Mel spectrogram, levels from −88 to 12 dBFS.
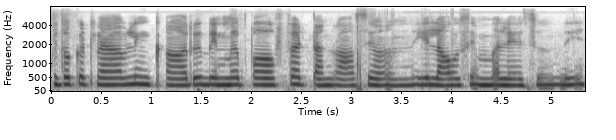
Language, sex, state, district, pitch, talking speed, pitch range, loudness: Telugu, female, Andhra Pradesh, Sri Satya Sai, 235 Hz, 135 wpm, 225-245 Hz, -14 LUFS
